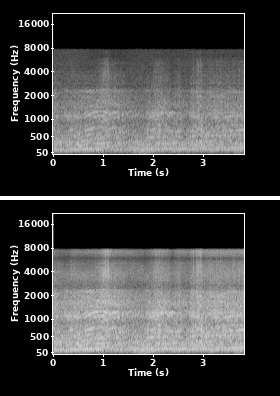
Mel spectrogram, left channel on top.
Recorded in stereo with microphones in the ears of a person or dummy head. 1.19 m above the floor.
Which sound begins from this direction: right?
A lawn mower, at 0.0 s.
